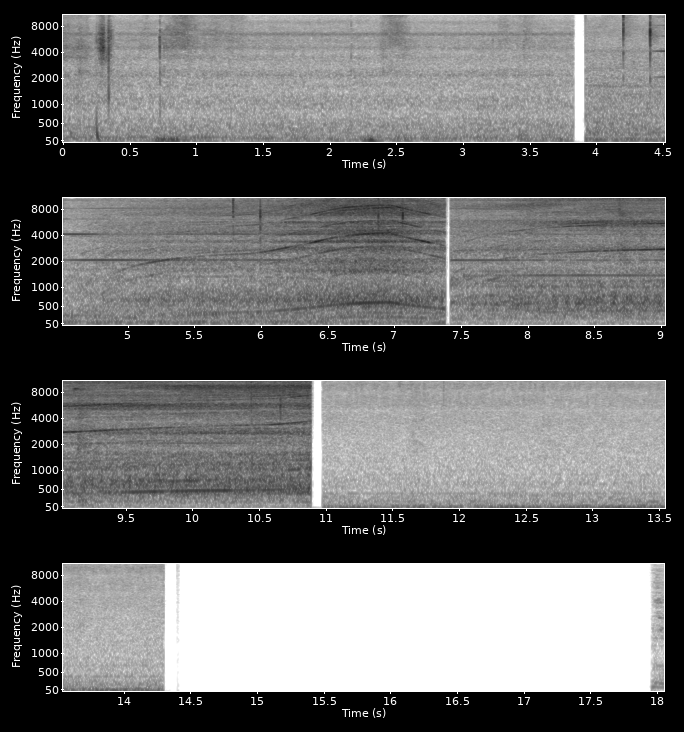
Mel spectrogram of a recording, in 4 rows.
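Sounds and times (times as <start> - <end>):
stick vacuum motor whine: 4.2 - 10.9.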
